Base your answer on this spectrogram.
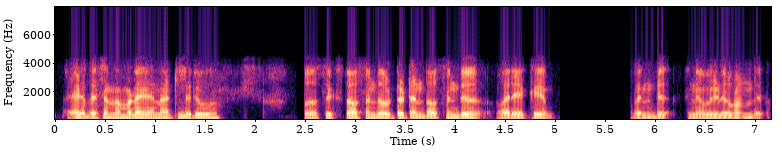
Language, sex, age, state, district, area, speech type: Malayalam, male, 30-45, Kerala, Idukki, rural, conversation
